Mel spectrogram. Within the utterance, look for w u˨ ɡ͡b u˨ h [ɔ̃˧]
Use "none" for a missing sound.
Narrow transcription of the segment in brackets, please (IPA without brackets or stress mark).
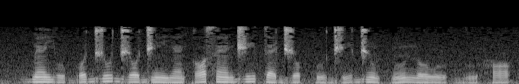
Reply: ɔ˧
